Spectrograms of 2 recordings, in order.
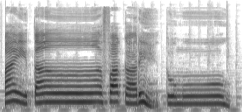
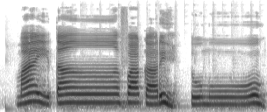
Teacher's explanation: Di situ taknya berharokat fathah tanwin, di depannya ada huruf fa. Huruf fa adalah salah satu huruf ikhfa, maka bacanya harus didengungkan.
